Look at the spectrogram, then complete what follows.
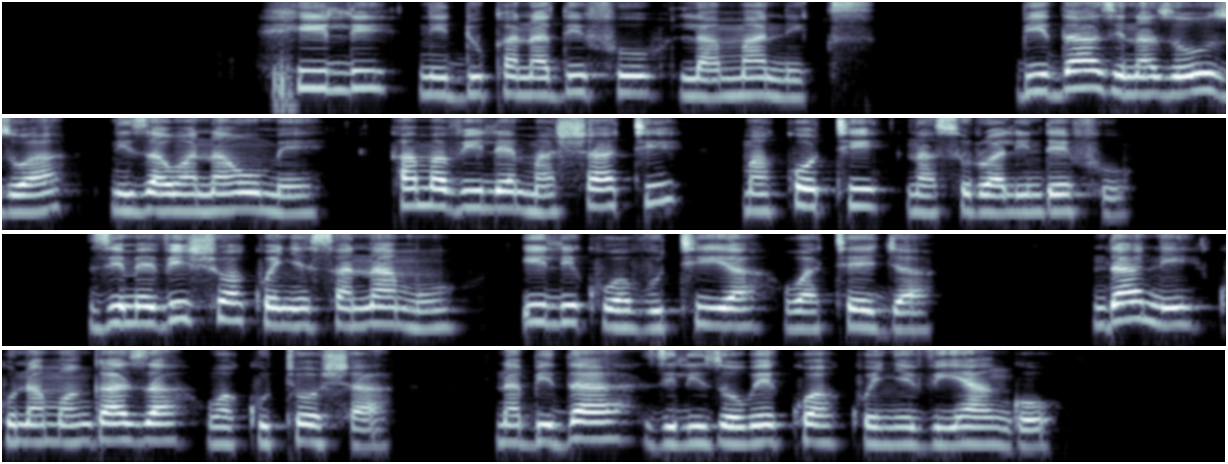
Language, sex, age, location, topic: Swahili, female, 50+, Nairobi, finance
